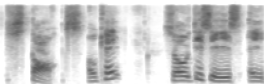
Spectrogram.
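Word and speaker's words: STOKMS: I pronounce it as stocks.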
